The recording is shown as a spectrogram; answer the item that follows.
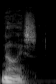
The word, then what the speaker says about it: gneiss: It's spelt G-N-E-I-S-S and pronounced nice, which is nice, and is amongst the oldest rock in the world.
